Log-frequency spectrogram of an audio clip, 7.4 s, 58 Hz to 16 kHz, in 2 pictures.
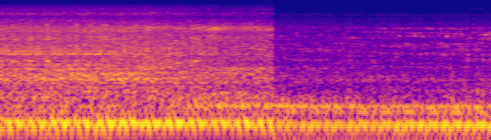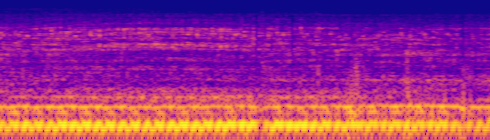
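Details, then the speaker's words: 1972 Ford F-250 V8 after sitting at least 14 years, now running: steady even low burble at idle, no misses or knocks; running much better, though a locked front right brake makes the truck drag. "it is actually running a lot better idling good and everything this engine sounds great"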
